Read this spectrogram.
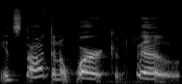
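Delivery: high-pitched mock protest, far from her own voice; high squeaky Ann voice. Ann fleeing the bathroom, high mock protest. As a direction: squeal it like a panicked woman. Ann's quote, much higher.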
